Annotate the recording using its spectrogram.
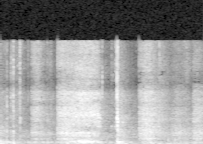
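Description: Faint handling of playing cards on a table: a soft rustle lasting about half a second, then a light tap as a card is put down.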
